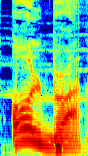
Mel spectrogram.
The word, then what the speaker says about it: Aldeburgh: Côté anglais, Benjamin Britten, lui, se retire dans les années 40 sur la côte est du Royaume-Uni, à Aldeburgh, un petit village qui s'écrit... – Aldeburgh, absolument pas comme il se prononce, donc.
